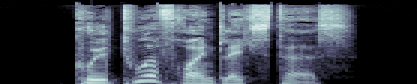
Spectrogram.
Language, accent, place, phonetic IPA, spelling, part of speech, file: German, Germany, Berlin, [kʊlˈtuːɐ̯ˌfʁɔɪ̯ntlɪçstəs], kulturfreundlichstes, adjective, De-kulturfreundlichstes.ogg
- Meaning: strong/mixed nominative/accusative neuter singular superlative degree of kulturfreundlich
